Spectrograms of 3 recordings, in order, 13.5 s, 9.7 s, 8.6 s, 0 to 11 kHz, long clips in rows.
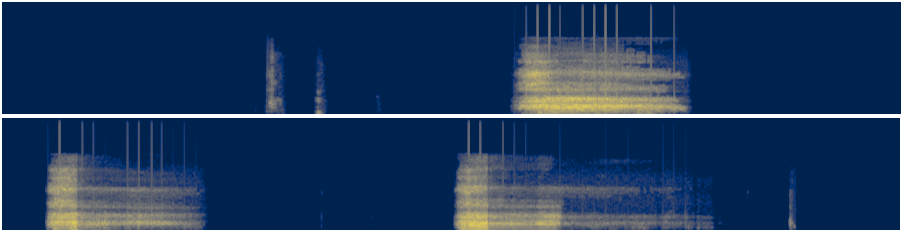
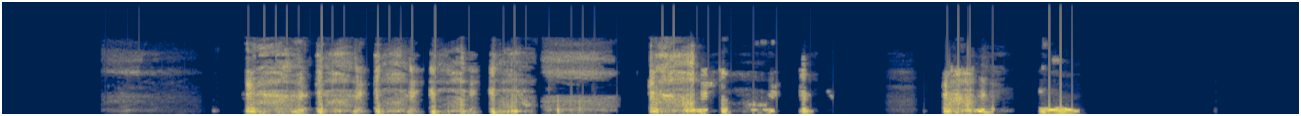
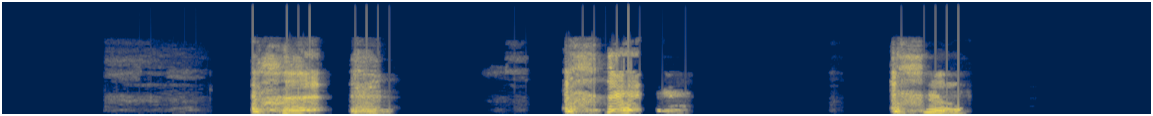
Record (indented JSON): {
  "exhalation_length": "13.5 s",
  "exhalation_amplitude": 31573,
  "exhalation_signal_mean_std_ratio": 0.31,
  "cough_length": "9.7 s",
  "cough_amplitude": 32768,
  "cough_signal_mean_std_ratio": 0.41,
  "three_cough_length": "8.6 s",
  "three_cough_amplitude": 32212,
  "three_cough_signal_mean_std_ratio": 0.37,
  "survey_phase": "beta (2021-08-13 to 2022-03-07)",
  "age": "65+",
  "gender": "Male",
  "wearing_mask": "No",
  "symptom_cough_any": true,
  "symptom_new_continuous_cough": true,
  "symptom_runny_or_blocked_nose": true,
  "symptom_sore_throat": true,
  "symptom_abdominal_pain": true,
  "symptom_fatigue": true,
  "symptom_fever_high_temperature": true,
  "symptom_headache": true,
  "symptom_change_to_sense_of_smell_or_taste": true,
  "symptom_loss_of_taste": true,
  "symptom_onset": "5 days",
  "smoker_status": "Ex-smoker",
  "respiratory_condition_asthma": true,
  "respiratory_condition_other": false,
  "recruitment_source": "Test and Trace",
  "submission_delay": "1 day",
  "covid_test_result": "Positive",
  "covid_test_method": "RT-qPCR",
  "covid_ct_value": 15.6,
  "covid_ct_gene": "N gene",
  "covid_ct_mean": 15.9,
  "covid_viral_load": "6000000 copies/ml",
  "covid_viral_load_category": "High viral load (>1M copies/ml)"
}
